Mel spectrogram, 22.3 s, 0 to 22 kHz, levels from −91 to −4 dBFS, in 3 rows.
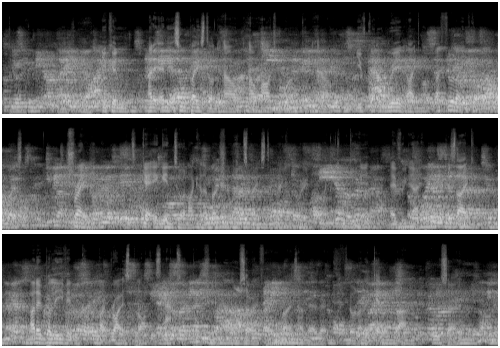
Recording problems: chatter from many people; very loud; throughout; 3 dB above the speech

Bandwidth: 14.5 kHz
